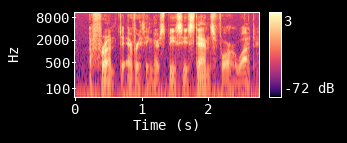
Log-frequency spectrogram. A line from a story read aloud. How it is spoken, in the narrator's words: said dryly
